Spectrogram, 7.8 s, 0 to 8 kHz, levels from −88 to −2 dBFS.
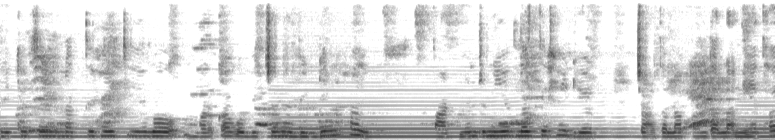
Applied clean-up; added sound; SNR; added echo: none; Wind instrument, woodwind instrument; 11 dB; reverberation time 0.5 s.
